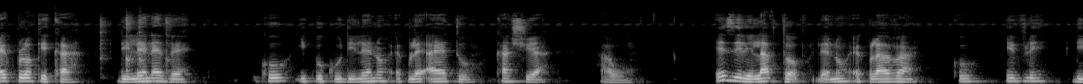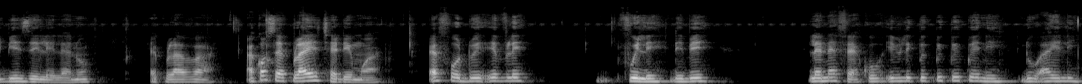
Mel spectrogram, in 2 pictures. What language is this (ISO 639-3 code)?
kpo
